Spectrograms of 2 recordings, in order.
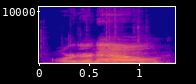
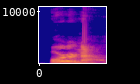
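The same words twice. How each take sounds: First: It is said in a sarcastic tone. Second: It is said in a sincere tone.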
